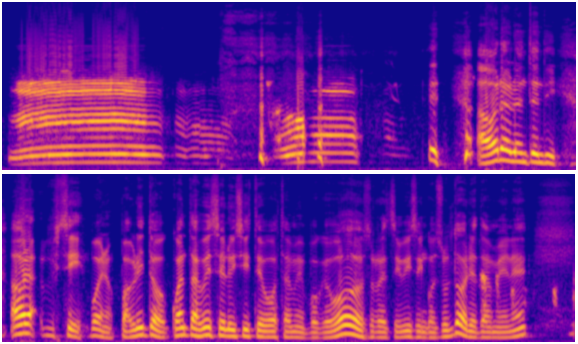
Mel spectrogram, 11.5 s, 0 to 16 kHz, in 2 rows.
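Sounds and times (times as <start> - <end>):
person imitating cow mooing: 0.1 - 3.6
laughter: 1.8 - 5.0, 10.4 - 11.4
speech: 4.3 - 11.4.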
